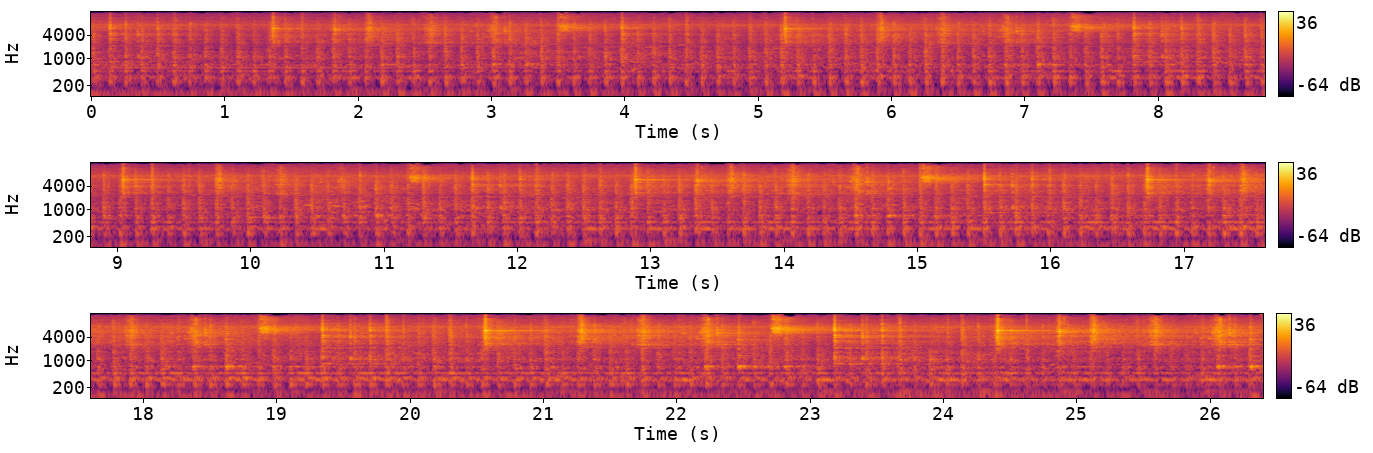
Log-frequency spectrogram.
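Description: Live electronic music from synthesizers: a steady deep bass drone and several held tones under scattered, irregular clicky percussive hits.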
